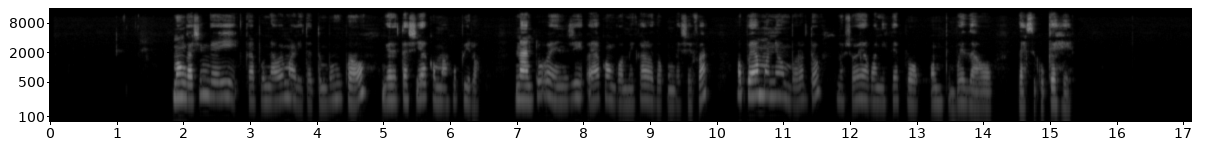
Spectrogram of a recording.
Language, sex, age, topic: Oshiwambo, female, 25-35, finance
